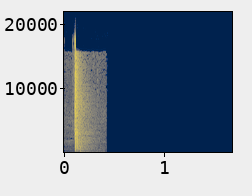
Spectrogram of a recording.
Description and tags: Meat Slap 2
Meat Slap Guts Fall
slap, meat, guts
